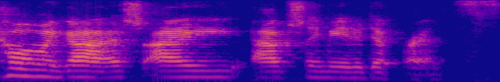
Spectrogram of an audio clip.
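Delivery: ordinary delivery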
